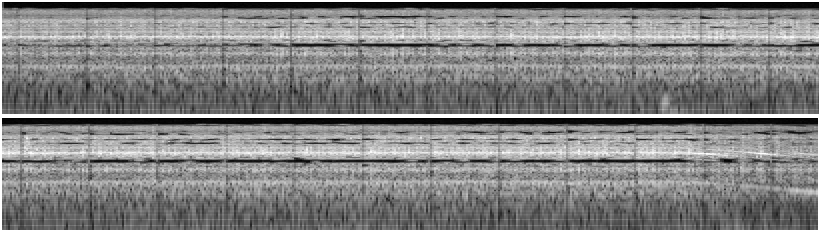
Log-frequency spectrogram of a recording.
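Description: Synthesized sound effect: a steady electronic hum with hiss over two held pitches, gliding down in pitch near the end as it winds down.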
